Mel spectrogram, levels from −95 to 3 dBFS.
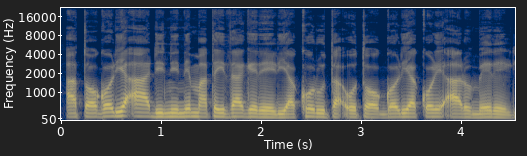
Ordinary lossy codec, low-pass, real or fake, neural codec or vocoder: none; none; real; none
